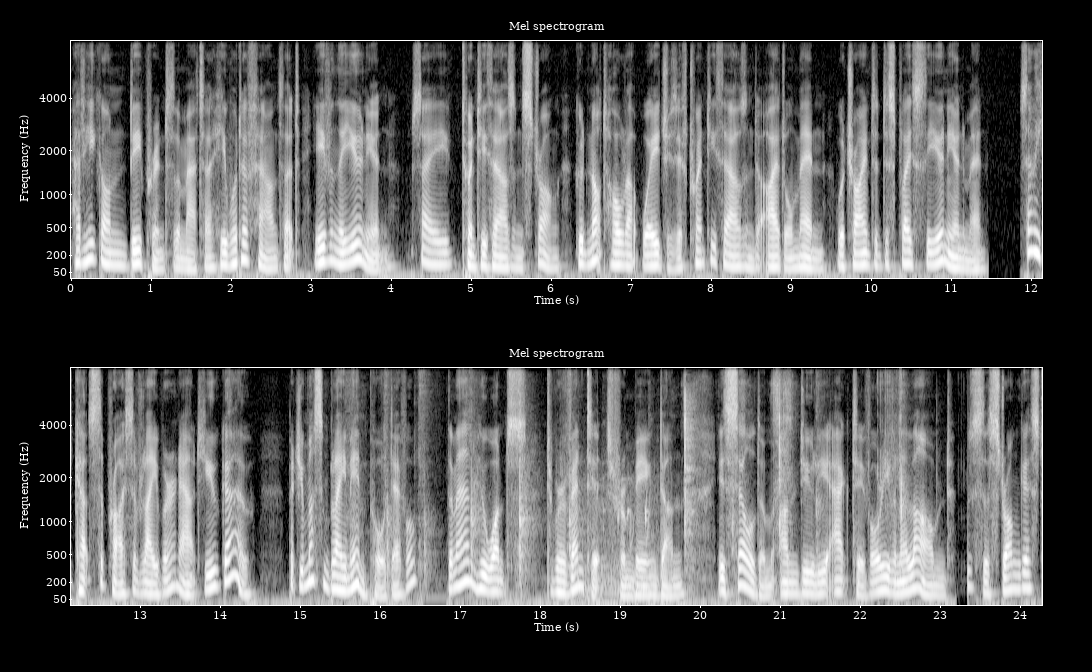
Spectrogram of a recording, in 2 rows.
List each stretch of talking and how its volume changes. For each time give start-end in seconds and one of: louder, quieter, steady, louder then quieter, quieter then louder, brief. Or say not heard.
0.0-24.2 steady.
